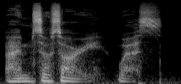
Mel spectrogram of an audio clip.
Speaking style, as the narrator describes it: muttered

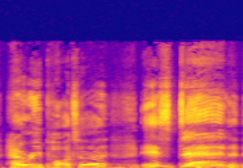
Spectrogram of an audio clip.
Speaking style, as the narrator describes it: Voldemort's haunting voice when he screams

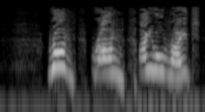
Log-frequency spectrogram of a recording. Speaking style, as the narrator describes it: squealed Hermione

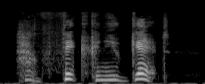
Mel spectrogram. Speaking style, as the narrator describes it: Ron whispered ecstatically

